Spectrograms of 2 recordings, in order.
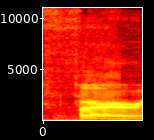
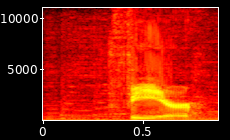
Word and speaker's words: Fir: yeah that there's a there's a word in the english language with that spelling and it's pronounced fur again it's like oh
